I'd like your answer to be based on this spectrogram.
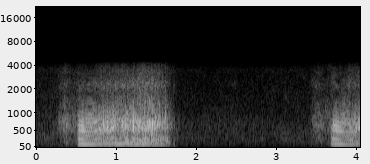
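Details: Loud, rough, buzzing snore lasting over a second, then a quiet pause before the next snore begins.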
